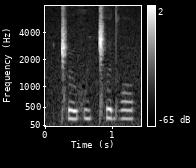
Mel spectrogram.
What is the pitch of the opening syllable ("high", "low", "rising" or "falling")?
low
